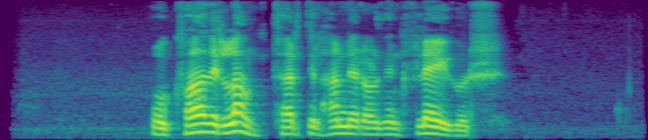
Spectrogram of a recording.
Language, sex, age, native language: Icelandic, male, 40-49, Icelandic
